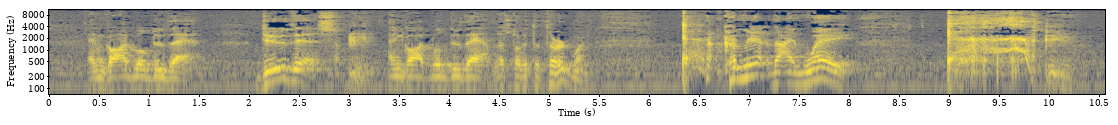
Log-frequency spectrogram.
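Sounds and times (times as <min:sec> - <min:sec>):
speech: 0:00.4 - 0:05.6, 0:06.8 - 0:08.2, 0:10.0 - 0:10.3
man coughing despite a cough drop: 0:02.9 - 0:03.4, 0:06.3 - 0:06.8, 0:09.0 - 0:10.4
rough rattling throat clearing: 0:02.9 - 0:03.4, 0:06.4 - 0:06.8, 0:09.0 - 0:10.4.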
